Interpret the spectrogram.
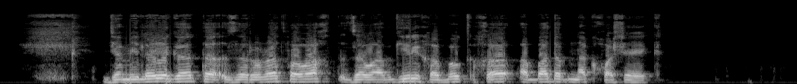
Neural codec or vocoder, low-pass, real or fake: none; 10.8 kHz; real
